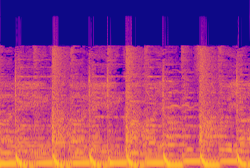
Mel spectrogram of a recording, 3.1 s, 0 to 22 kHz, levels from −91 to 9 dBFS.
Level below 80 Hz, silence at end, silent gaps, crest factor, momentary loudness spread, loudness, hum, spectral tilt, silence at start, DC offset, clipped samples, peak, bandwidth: -12 dBFS; 0 s; none; 8 dB; 1 LU; -10 LUFS; none; -5 dB/octave; 0 s; under 0.1%; 0.3%; 0 dBFS; 8.6 kHz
